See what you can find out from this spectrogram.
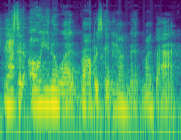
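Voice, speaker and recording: A woman's voice: sits low, level tone, fast talker, gravelly, slight background noise. A woman guest on a podcast casually telling an anecdote, voicing quoted exchanges in a conversational way.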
